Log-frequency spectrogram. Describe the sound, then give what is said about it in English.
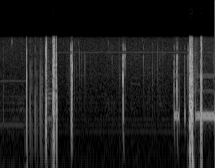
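Telephone line sounds during a call transfer: a quick series of clicks and dialing tones, then a short burst of keypad beeps and a steady tone at the end, heard over a phone line. “I'm gonna transfer you now.”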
